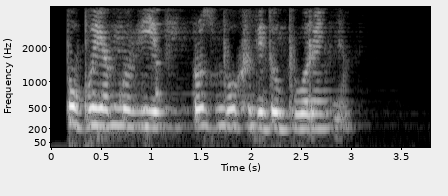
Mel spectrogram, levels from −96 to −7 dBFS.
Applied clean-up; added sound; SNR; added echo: neural mask model DeepFilterNet 3.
